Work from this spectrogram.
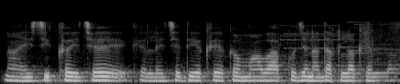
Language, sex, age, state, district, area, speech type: Maithili, female, 45-60, Bihar, Darbhanga, urban, spontaneous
